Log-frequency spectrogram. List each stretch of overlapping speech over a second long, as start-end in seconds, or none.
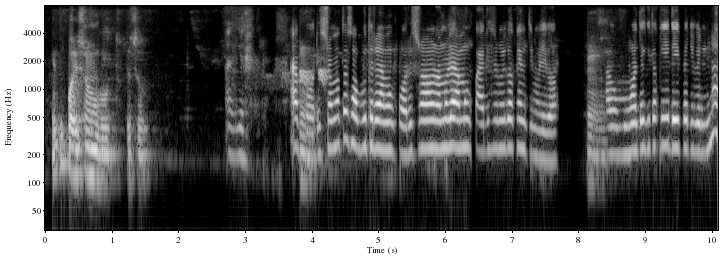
none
